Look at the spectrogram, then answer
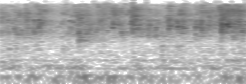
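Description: Tap water runs steadily into a kitchen sink as hands are rinsed of raw meatball mixture, a close continuous hiss with small splashy fluctuations and no talk.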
